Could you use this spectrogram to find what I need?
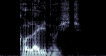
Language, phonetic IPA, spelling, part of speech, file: Polish, [kɔˈlɛjnɔɕt͡ɕ], kolejność, noun, Pl-kolejność.ogg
